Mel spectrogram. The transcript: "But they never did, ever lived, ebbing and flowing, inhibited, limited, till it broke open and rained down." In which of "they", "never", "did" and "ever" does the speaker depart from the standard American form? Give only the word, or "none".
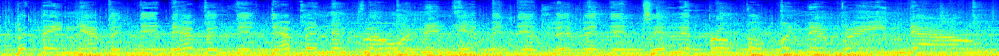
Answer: none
